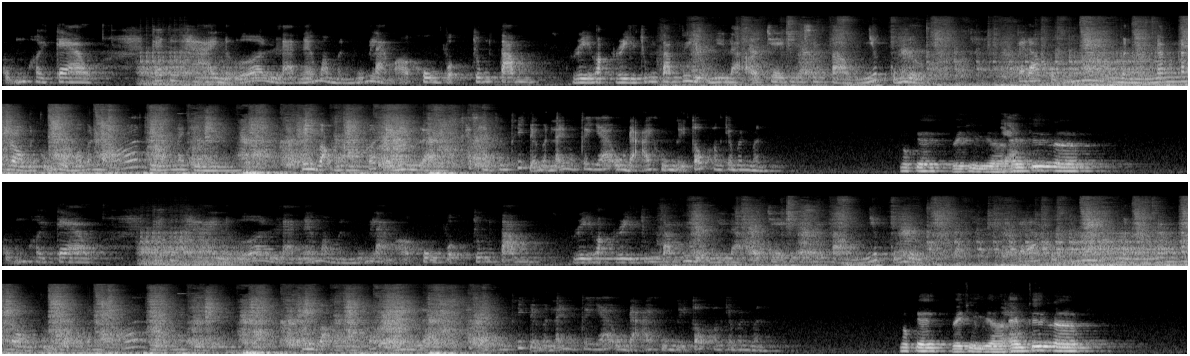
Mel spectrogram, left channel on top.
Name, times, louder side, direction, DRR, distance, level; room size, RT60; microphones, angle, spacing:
voice 1, 0.0-5.3 5.7-9.3 9.7-19.5 21.8-22.1, left 4 dB, 50° left, 9 dB, 0.5 m, -26 dB
sound 1, 1.3-2.6 4.1-4.2 4.9-6.1 6.5-8.0 9.2-12.2 14.3-15.2 15.5-16.0 16.4-17.4, right 1 dB, 80° left, 1.7 m, -30 dB
sound 2, 6.5-16.7, equal, 15° left, 1.3 m, -23 dB
voice 2, 20.8-22.9, right 3 dB, 35° right, 9 dB, 0.4 m, -16 dB
7.2 x 2.8 x 4.9 m, 1.0 s
head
